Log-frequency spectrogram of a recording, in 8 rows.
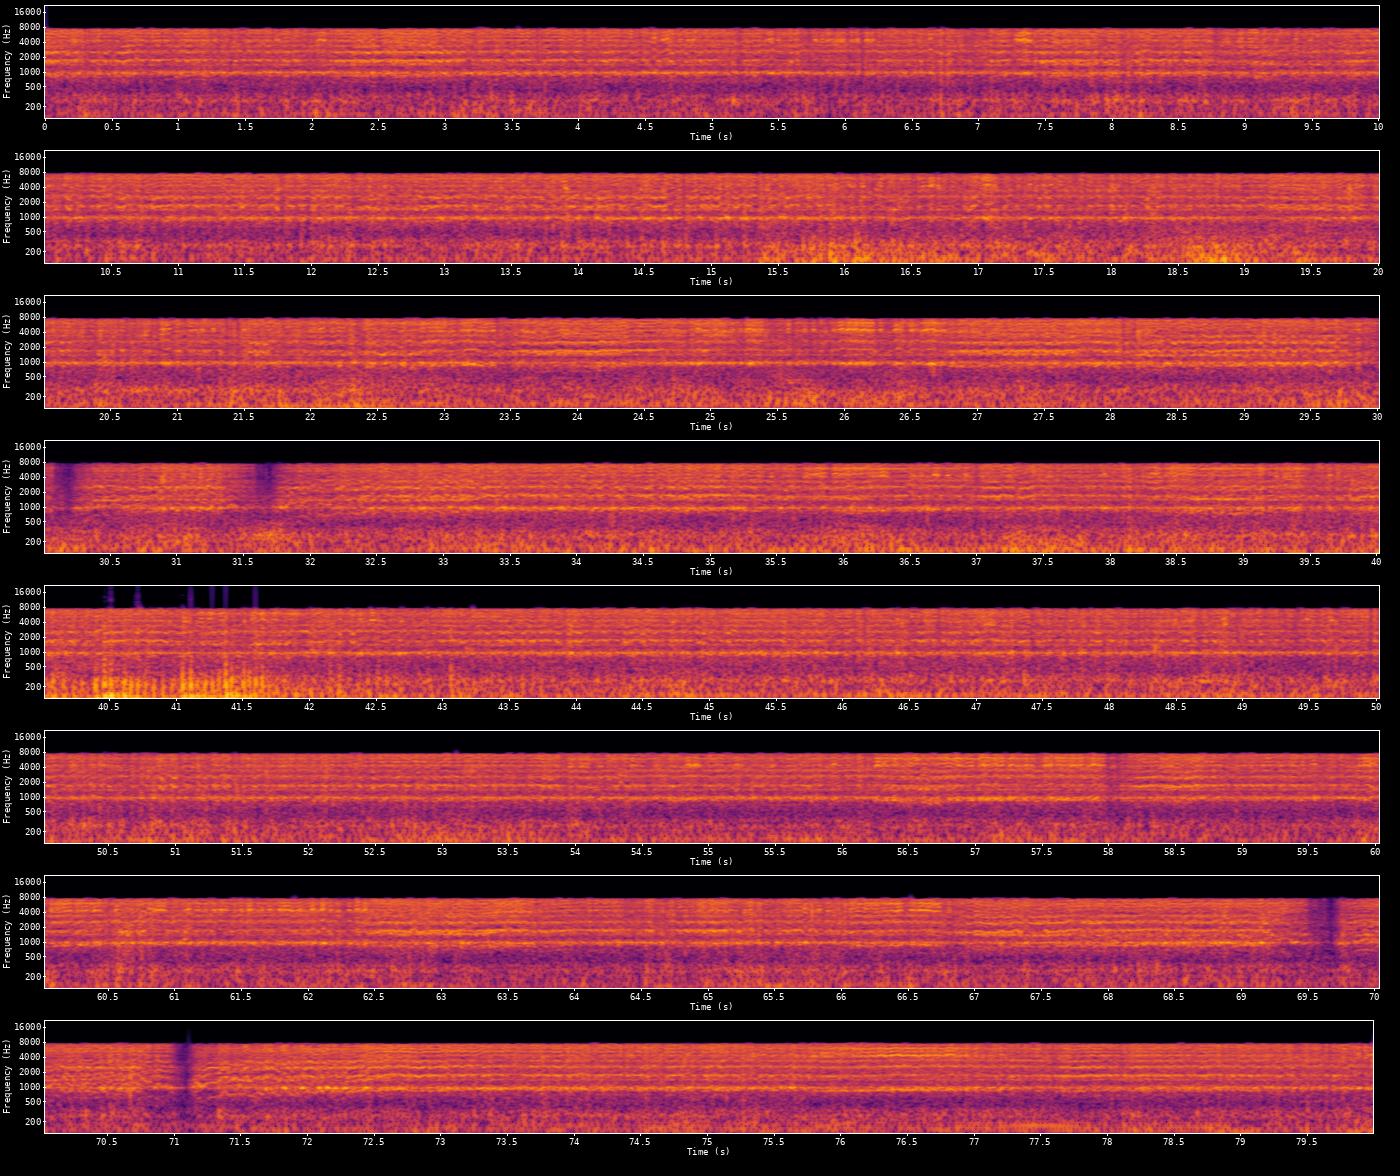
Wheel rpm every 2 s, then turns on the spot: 230, 220, 230, 230, 220, 230, 220, 210, 230, 230, 230, 220, 230, 220, 190, 120, 190, 220, 220, 210, 210, 220, 230, 230, 230, 230, 220, 230, 230, 230, 230, 220, 230, 210, 170, 130, 210, 230, 230, 230.
30-32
